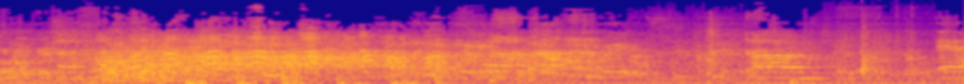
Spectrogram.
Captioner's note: laughter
